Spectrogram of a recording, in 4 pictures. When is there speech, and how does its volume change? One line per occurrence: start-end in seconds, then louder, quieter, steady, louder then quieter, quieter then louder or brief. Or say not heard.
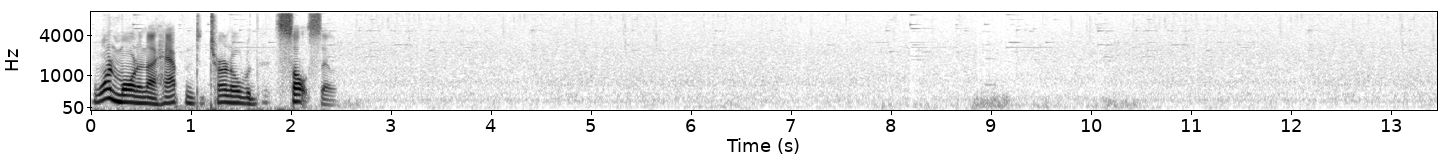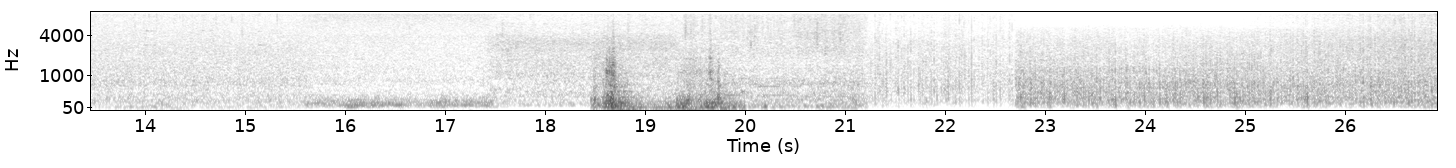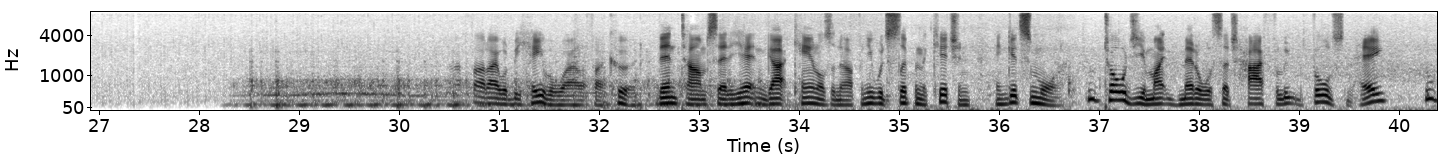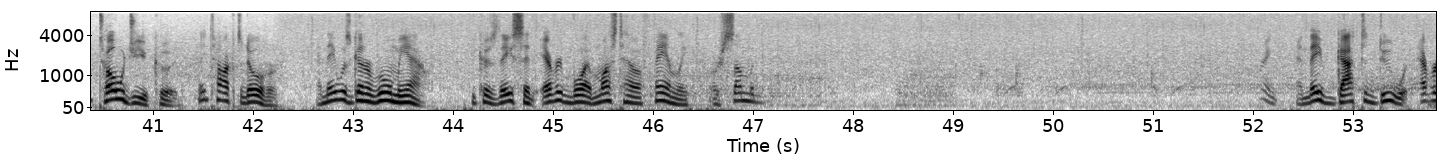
0.0-2.4 brief
30.6-47.1 steady
52.0-53.8 brief.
